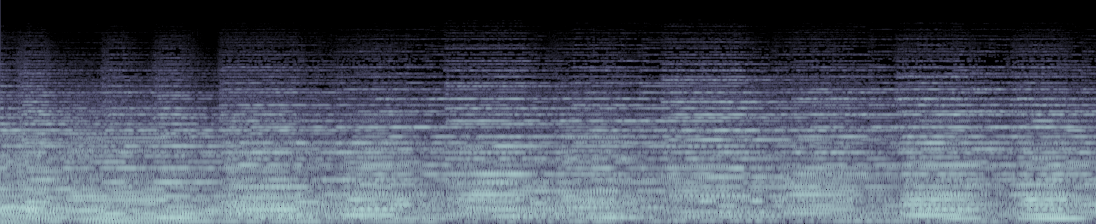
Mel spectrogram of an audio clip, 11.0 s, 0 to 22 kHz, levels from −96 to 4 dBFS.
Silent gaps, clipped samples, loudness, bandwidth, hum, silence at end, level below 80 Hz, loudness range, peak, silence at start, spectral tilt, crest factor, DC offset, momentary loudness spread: none; under 0.1%; -22 LUFS; 11 kHz; none; 0 s; -34 dBFS; 2 LU; -6 dBFS; 0 s; -6.5 dB/octave; 16 dB; under 0.1%; 5 LU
